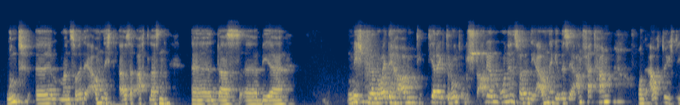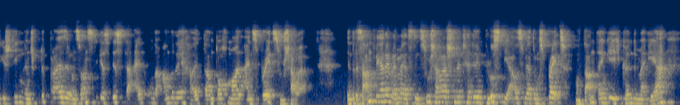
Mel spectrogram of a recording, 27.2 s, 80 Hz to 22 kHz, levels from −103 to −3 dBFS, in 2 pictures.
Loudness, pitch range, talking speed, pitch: -28 LUFS, 155-195 Hz, 150 wpm, 170 Hz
